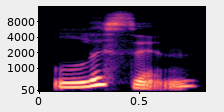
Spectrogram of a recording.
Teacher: The T is totally silent even though it stares right at you on the page.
